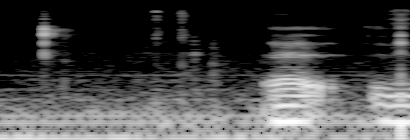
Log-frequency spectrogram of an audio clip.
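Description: A few light, short computer clicks, the input clicks of a desktop workstation while drawing on screen.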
